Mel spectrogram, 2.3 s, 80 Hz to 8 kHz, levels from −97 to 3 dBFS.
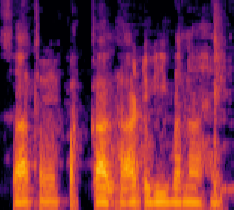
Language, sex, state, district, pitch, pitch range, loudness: Hindi, male, Uttar Pradesh, Gorakhpur, 105 Hz, 100-105 Hz, -21 LUFS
